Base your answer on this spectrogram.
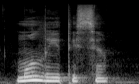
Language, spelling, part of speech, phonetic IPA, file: Ukrainian, молитися, verb, [mɔˈɫɪtesʲɐ], Uk-молитися.ogg
- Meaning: to pray (to petition a higher being)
